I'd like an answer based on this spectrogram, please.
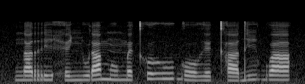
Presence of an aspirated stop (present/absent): present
